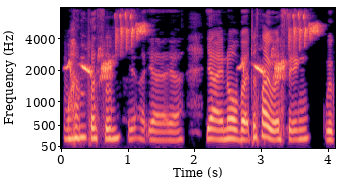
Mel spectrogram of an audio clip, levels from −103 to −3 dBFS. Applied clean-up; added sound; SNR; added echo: classical method Wiener filter.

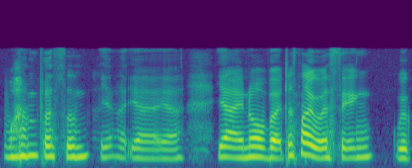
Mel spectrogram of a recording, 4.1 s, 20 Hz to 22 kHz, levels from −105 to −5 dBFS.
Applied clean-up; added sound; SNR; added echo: none; none; none; none.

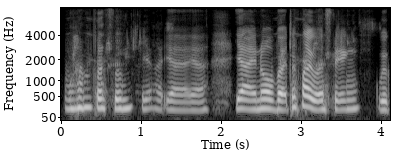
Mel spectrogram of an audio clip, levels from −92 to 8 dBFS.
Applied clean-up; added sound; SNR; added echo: neural separator model SepFormer DNS4.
